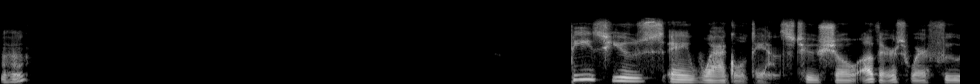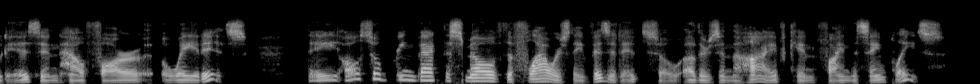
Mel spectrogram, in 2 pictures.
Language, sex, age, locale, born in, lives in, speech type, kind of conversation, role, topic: English, male, 35-39, en-US, United States, United States, read, expert-assistant, expert, How do bees communicate food locations to others?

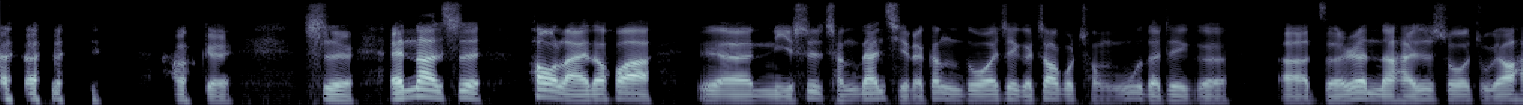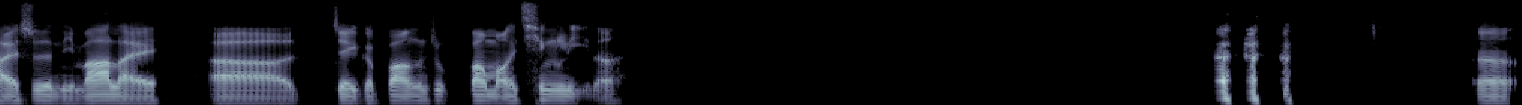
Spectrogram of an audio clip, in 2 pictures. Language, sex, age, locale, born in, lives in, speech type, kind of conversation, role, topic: Chinese, male, 30-34, zh-CN, China, United States, conversation, podcast, host, 在家里养宠物会对“家的感觉”产生很大影响吗？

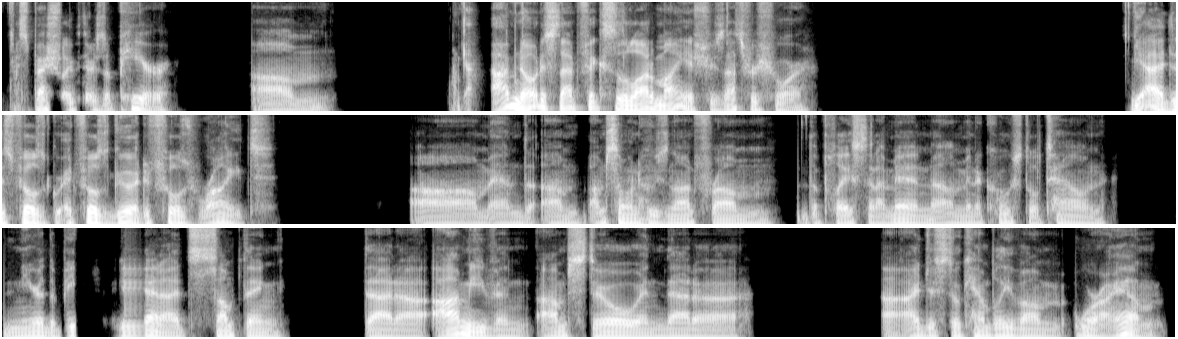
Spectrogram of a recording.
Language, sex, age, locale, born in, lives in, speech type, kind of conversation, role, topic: English, male, 35-39, en-US, United States, United States, conversation, unstructured, none, How do you usually cheer yourself up on a bad day?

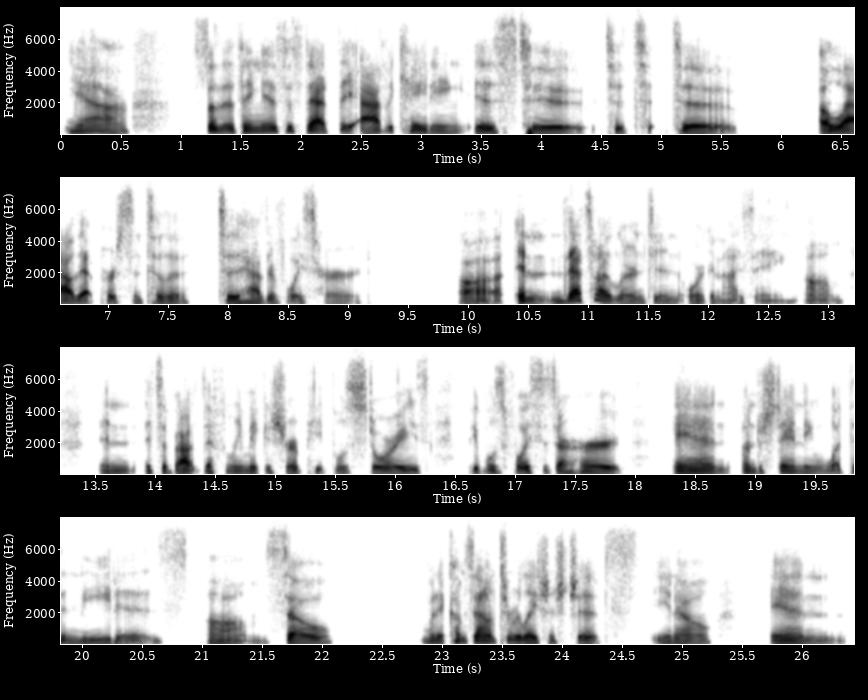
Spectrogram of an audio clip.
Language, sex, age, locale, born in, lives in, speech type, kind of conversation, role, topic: English, female, 55-59, en-US, United States, United States, conversation, podcast, host, What makes someone feel truly heard in a conversation?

